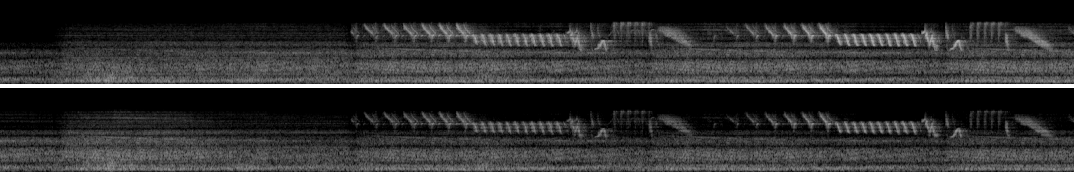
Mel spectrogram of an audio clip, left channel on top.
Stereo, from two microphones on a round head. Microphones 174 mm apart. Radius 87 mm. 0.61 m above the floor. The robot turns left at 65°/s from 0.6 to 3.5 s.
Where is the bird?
60° left (ahead or behind).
